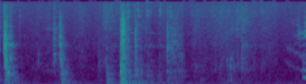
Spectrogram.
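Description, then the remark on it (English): A small drawer slides and bumps shut with a sharp wooden knock, preceded by a few lighter scrapes and clicks. “And my little drawer.”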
